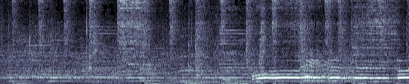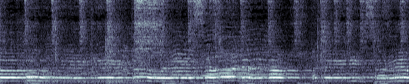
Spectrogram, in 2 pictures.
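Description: A woman singing live into a microphone over instrumental accompaniment with a steady beat. The voice comes in about three seconds in, after a short instrumental passage, and the music gets louder as it does.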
